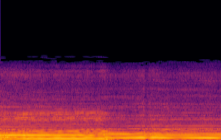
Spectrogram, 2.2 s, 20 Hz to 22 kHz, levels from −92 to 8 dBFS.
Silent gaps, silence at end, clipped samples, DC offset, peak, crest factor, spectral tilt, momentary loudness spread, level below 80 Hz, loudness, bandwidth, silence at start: none; 0 s; under 0.1%; under 0.1%; 0 dBFS; 12 dB; -4.5 dB/octave; 4 LU; -82 dBFS; -12 LUFS; 11.5 kHz; 0 s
